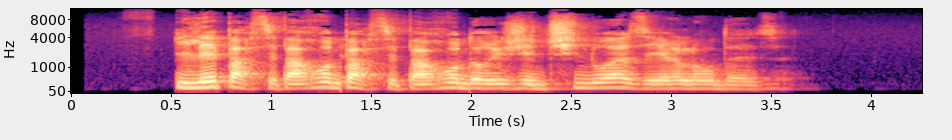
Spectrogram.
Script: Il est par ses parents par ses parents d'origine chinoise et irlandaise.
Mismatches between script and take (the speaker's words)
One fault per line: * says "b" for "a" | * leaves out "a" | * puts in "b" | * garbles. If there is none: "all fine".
all fine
